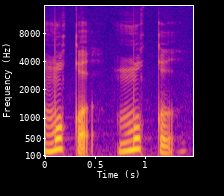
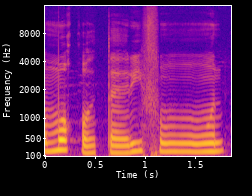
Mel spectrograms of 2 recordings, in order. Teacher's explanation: قاف پہ ہم قلقلہ کریں گے، اسی لیے قاف پر ہماری آواز لوٹی ہے. مق اس کو ہم قلقلہ کرنا کہتے ہیں.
